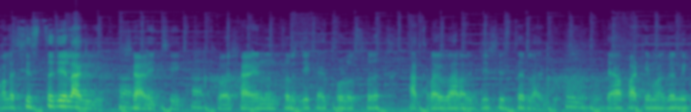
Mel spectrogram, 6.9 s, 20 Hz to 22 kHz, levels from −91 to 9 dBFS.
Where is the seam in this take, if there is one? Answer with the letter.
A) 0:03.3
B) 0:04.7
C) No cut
C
